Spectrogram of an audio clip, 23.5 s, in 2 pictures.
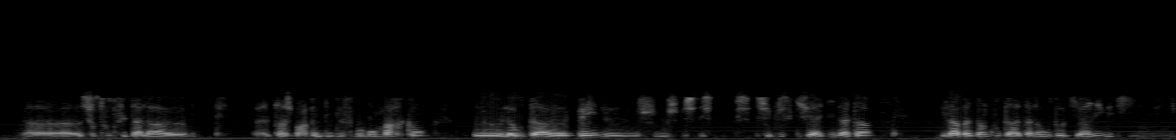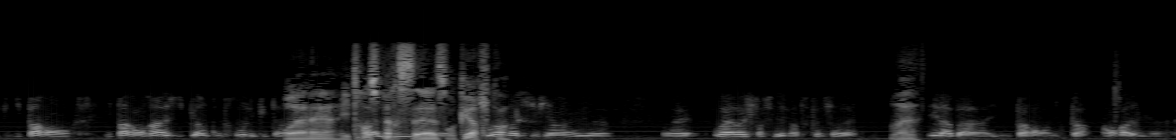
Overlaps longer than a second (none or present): present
